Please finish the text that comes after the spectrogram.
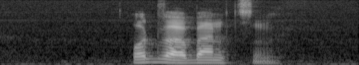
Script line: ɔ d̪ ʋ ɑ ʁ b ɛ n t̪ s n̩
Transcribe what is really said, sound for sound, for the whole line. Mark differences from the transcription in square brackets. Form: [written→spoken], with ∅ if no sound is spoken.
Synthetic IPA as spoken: ɔ d̪ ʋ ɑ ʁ b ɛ n t̪ s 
